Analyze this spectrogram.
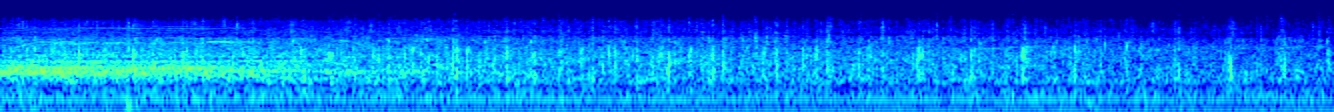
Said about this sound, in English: As someone who had the experience of wearing a hard hat for a short period of time many years ago, how about a very loud round of applause for all of the tradespeople who built Fiserv Forum?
